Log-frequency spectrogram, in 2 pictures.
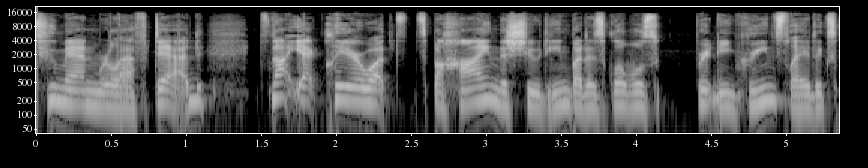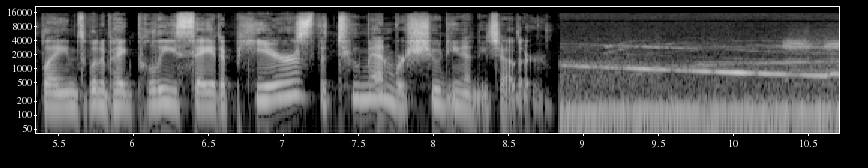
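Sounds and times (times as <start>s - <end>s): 
speech: 0.0s - 9.1s
emergency vehicle siren wailing: 8.8s - 10.7s.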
